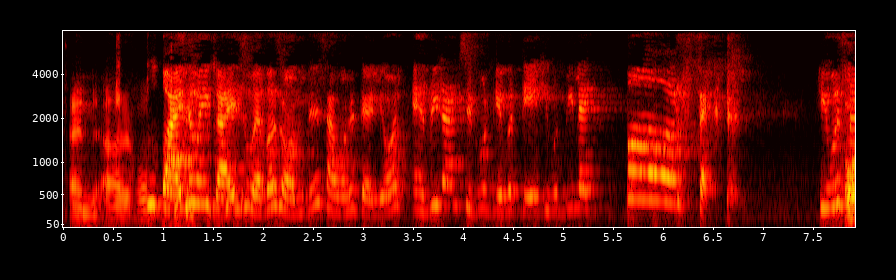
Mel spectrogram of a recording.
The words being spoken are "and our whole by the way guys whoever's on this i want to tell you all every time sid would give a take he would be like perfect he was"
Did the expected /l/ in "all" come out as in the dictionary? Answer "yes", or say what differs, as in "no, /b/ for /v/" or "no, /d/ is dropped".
no, /n/ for /l/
